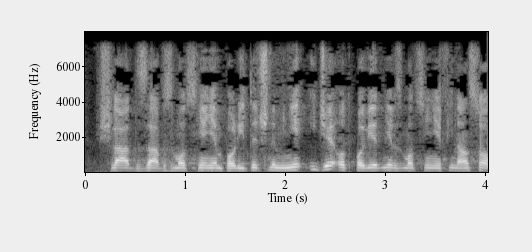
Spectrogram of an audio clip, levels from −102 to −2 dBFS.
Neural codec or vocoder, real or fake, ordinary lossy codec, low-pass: none; real; none; 7.2 kHz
